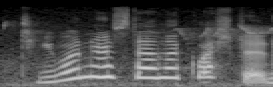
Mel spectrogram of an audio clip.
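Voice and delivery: imitated interviewer, pitched far up; high-pitched mock interviewer question; retold careful questioning. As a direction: ask it high, as if checking on a beginner. Retold interviewer checking she understood.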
